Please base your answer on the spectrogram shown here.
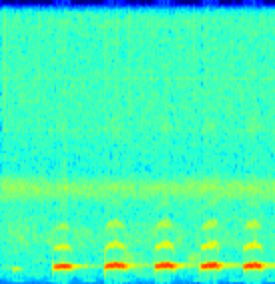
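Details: Jungle owlet giving a steady run of five mellow, arched hoots roughly half a second apart, each note slightly rising then falling, with a low continuous hum in the background.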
